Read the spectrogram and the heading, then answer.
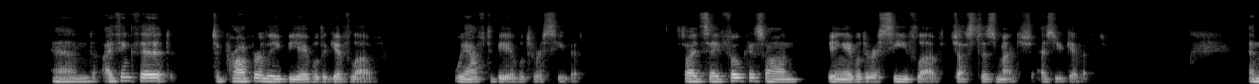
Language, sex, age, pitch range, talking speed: Hindi, male, 20-39, 115-135 Hz, 175 wpm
